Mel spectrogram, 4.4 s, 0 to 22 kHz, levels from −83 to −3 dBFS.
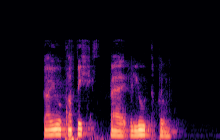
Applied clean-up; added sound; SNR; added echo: neural mask model DeepFilterNet 3.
